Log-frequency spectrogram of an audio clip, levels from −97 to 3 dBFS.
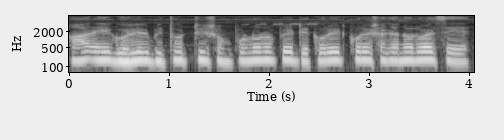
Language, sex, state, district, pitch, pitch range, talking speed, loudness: Bengali, male, Assam, Hailakandi, 175 Hz, 165-180 Hz, 135 wpm, -16 LUFS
